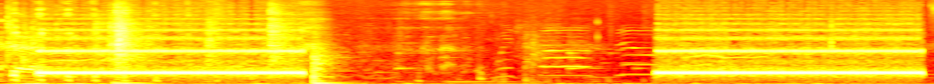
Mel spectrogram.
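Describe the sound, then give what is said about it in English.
A loud, steady telephone tone sounds for about two seconds, breaks off into a quieter stretch with faint voices, then returns just as strong until the end. “Kevin, will you pick up the phone, please?”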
